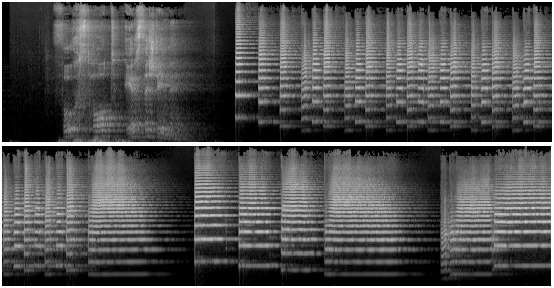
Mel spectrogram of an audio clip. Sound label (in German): Fuchs tot, Jagdhorn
